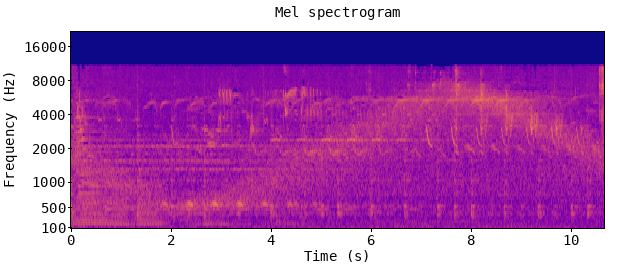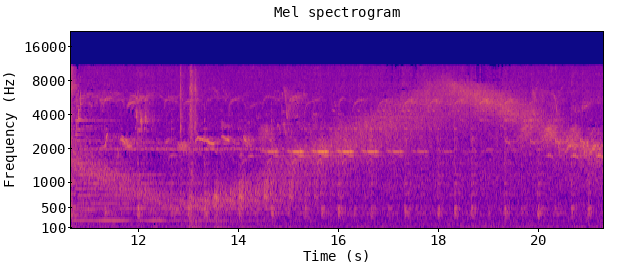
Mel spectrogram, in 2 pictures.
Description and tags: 90 bouncing strings with field
I applied a nice long decay to the field sounds in time with the tempo. Loops at 90bpm over 8 bars.
dreamlike, chillout, atmosphere, chillax, strings, 90-bpm, soft, continuum4, ambient, dreamy, continuum-4, 8bars, bouncing, atmospheric, trippy, violin, 90bpm, chill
